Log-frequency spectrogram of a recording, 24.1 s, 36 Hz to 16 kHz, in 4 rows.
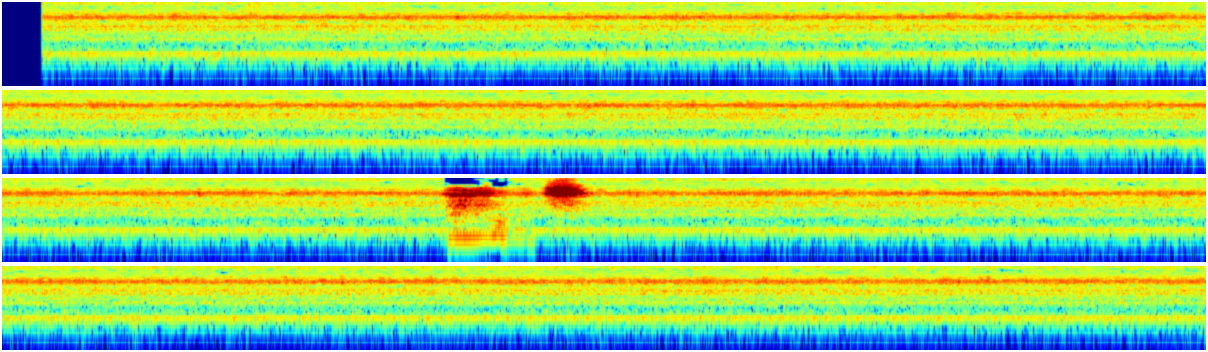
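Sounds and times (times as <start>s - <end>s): room hum drone: 0.2s - 24.0s
even hiss: 14.2s - 15.0s.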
